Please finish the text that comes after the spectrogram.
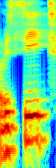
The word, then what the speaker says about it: receipt: Do you have the receipt with you? 자, receip. 자, P는 발음이 안 돼요. 그냥 receipt가 아니라 receip 영수중이란 뜻이죠.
